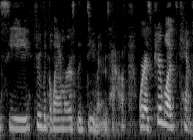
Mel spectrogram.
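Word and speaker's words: daimon: that are around though demon is spelled d a i m o n which drives me bonkers but in the audiobooks it's pronounced demon so we're talking about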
